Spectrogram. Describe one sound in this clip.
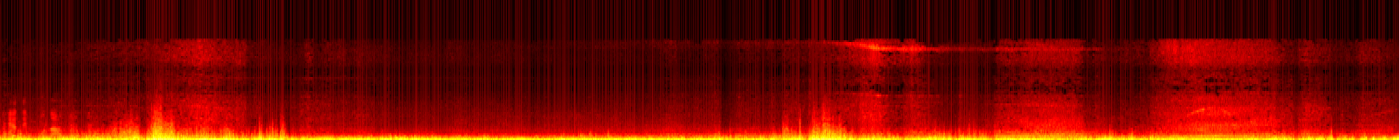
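A bus rushes past close by.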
